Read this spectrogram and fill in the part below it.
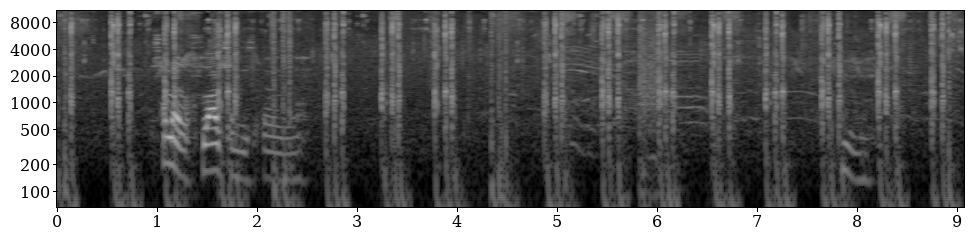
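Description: Horse hooves clop rapidly on stone paving.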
